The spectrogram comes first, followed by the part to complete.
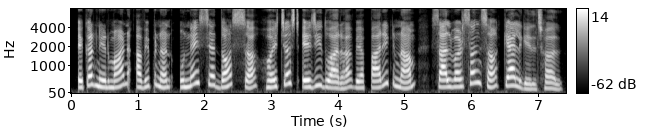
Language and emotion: Maithili, neutral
